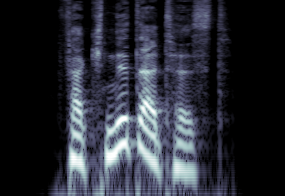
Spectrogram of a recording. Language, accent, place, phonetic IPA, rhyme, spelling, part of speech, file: German, Germany, Berlin, [fɛɐ̯ˈknɪtɐtəst], -ɪtɐtəst, verknittertest, verb, De-verknittertest.ogg
- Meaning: inflection of verknittern: 1. second-person singular preterite 2. second-person singular subjunctive II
